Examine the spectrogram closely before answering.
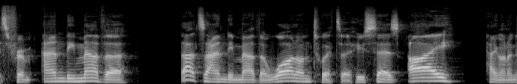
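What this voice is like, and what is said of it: Usual voice. Nothing is said of it.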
